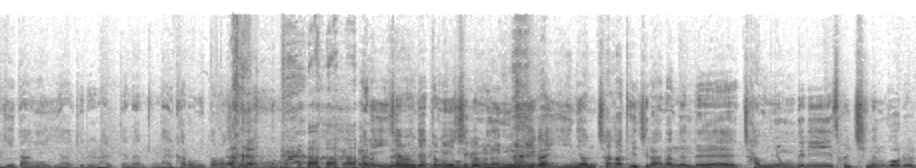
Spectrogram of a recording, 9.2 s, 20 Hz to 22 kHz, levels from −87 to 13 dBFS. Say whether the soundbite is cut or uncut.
uncut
